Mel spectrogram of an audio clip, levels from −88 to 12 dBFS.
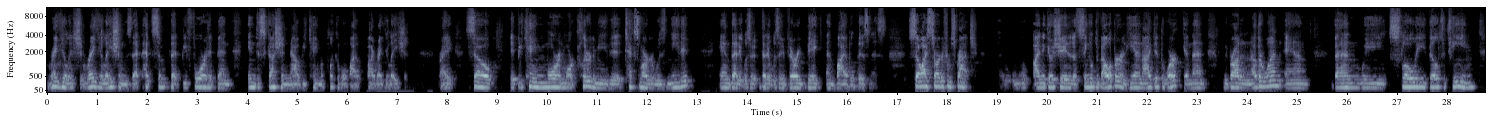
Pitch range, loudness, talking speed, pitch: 125-140 Hz, -30 LUFS, 160 wpm, 130 Hz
